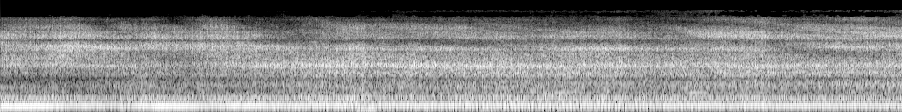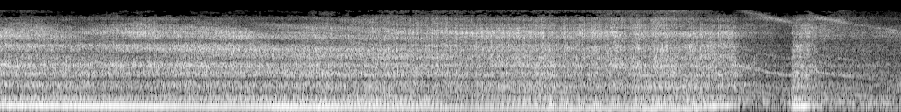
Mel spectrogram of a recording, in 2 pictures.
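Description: A farm tractor's diesel engine runs at full throttle, pulling a weight-transfer sled. The engine revs up at the start and holds a steady high note. It then slowly lugs down in pitch as the sled bogs it, and the throttle comes off about sixteen seconds in.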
